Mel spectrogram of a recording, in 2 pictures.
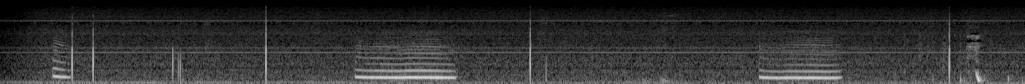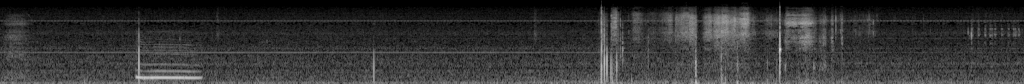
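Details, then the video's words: Keephim, a pet cat, snoring in his sleep indoors: three nasal, whistling tones about every four seconds, each under a second long, with rustling and scratchy handling noises near the end. "Cat (Keephim) Snoring in his Sleep"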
